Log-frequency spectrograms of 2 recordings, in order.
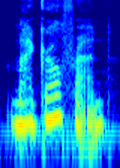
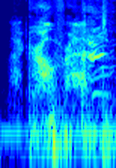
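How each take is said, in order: First: It is spoken in a normal, voiced tone. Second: It is spoken in a breathy whisper. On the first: The speaker calls it wrong. "That's not a whisper" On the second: The speaker calls it right. "There we go"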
